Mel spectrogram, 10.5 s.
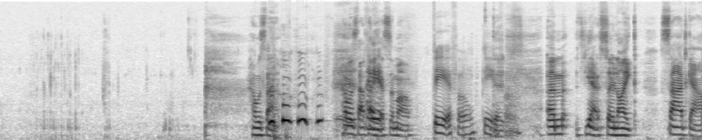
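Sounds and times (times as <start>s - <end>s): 
person sipping Vimto Zero: 0.4s - 1.8s
speech: 3.8s - 10.5s
laughter: 3.9s - 5.7s.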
